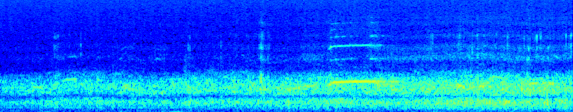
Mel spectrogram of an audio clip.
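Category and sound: vehicle, train running on rails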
